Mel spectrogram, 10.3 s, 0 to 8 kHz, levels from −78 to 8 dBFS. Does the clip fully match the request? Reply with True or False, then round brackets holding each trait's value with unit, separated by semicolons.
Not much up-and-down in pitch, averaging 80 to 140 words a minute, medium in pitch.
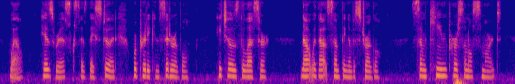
True (2.3 semitones; 135 wpm; 180 Hz)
